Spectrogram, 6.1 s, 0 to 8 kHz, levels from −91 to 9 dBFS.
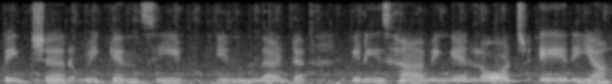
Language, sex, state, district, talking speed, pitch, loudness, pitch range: English, female, Andhra Pradesh, Sri Satya Sai, 115 wpm, 255 Hz, -15 LUFS, 250-265 Hz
